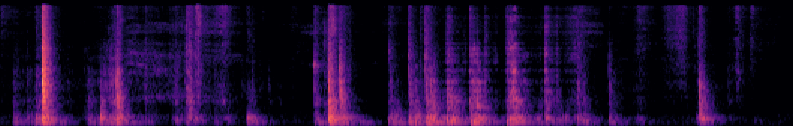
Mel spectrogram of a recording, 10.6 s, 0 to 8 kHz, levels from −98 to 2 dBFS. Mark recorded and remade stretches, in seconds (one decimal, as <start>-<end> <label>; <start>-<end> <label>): 0.0-5.9 recorded; 5.9-7.7 remade; 7.7-10.6 recorded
